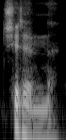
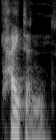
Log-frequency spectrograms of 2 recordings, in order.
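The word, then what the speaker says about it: chitin: a certain kind of chitt uh or kiten uh I guess is probably how it's actually pronounced kitan um uh chi t i n I believe it's actually kiten but I always say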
